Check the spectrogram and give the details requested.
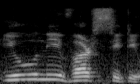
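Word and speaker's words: university: তাহলে আমরা এখানে দেখতেছি ইউনিভার্সিটি, উচ্চারণটা খেয়াল করো, ইউনিভার্সিটি।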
